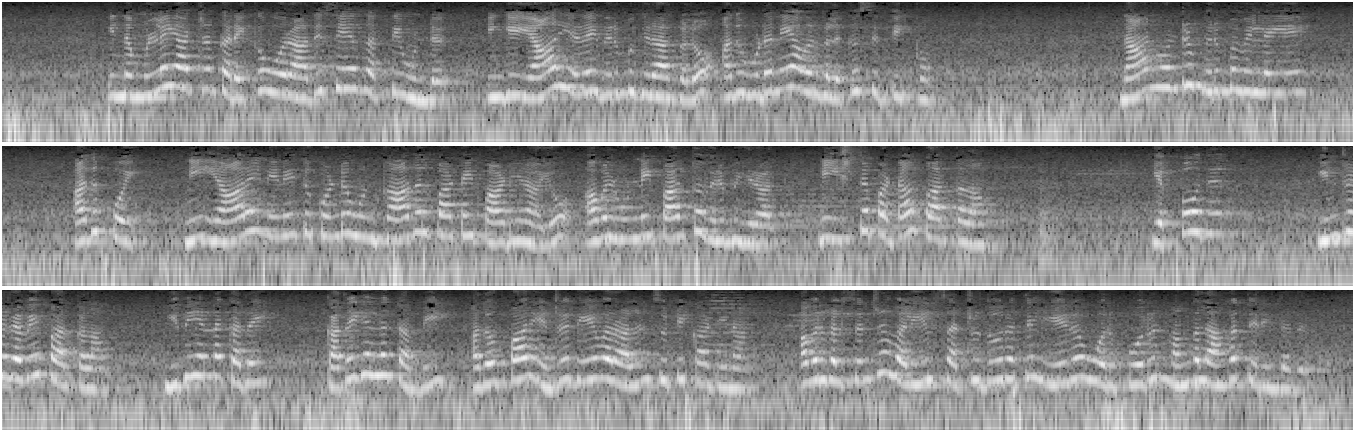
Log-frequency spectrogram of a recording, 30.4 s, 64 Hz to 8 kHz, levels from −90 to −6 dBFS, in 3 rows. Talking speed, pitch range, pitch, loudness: 110 wpm, 305-375 Hz, 345 Hz, -21 LUFS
